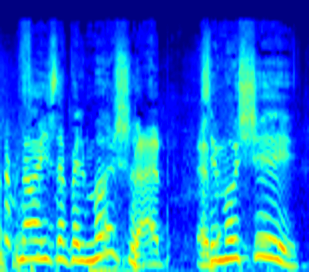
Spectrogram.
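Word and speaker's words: Moché: C'est Moshé. Moïché. Oui, c'est Moshé. Ah bah c'est écrit. Oui, mais c'est francisé, c'est écrit avec un C.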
